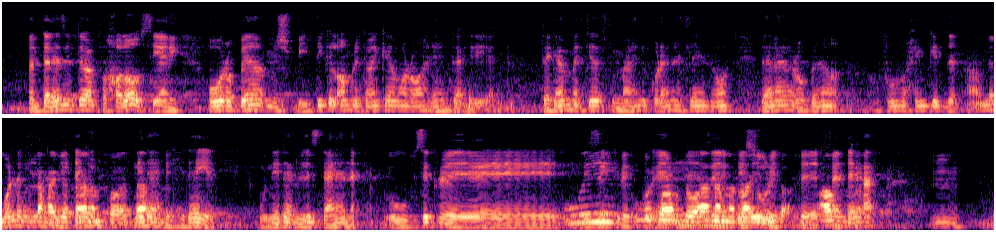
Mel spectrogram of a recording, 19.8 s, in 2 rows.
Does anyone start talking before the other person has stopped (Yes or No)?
Yes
